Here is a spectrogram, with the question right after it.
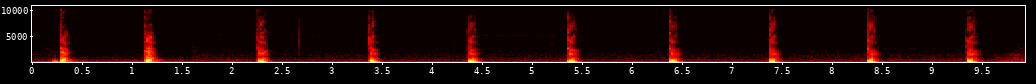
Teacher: Play this D drum beat on the springing away of the tongue from the upper gum ridge. Feel a pulsation in the tongue.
